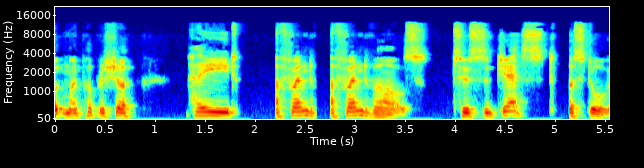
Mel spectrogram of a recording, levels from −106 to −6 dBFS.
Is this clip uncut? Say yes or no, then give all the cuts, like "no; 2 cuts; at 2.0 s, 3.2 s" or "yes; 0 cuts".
no; 1 cut; at 2.6 s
